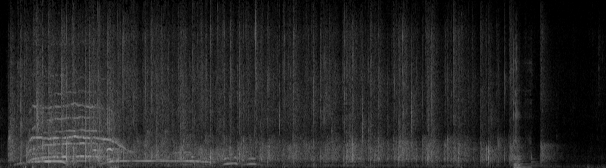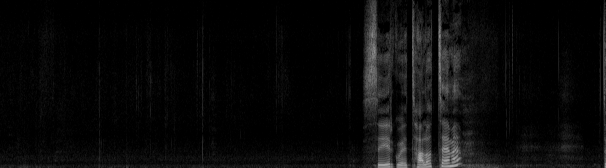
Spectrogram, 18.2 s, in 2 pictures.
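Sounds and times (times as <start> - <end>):
standing audience applause: 0.0 - 8.3
speech: 14.8 - 16.1.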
